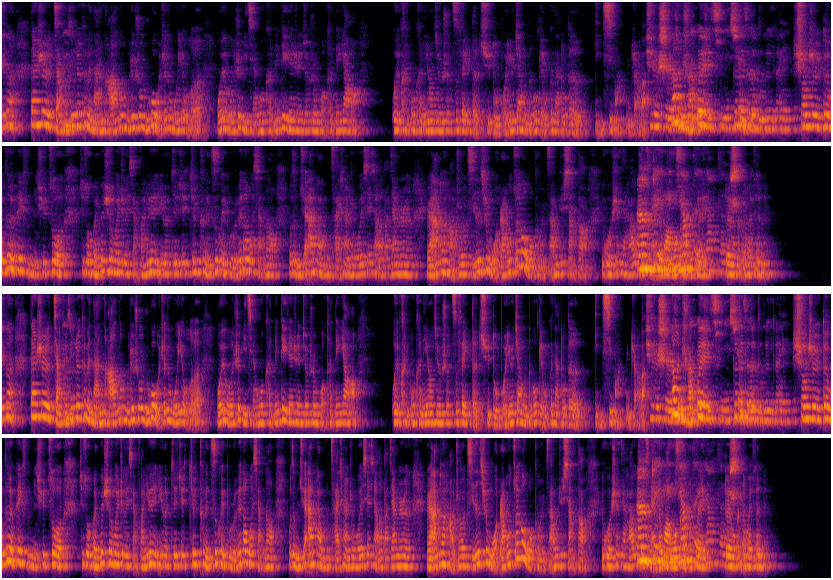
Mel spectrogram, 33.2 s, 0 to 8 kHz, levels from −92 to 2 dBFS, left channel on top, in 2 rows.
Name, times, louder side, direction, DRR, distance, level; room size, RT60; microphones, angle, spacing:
voice 1, 0.0-4.0 4.3-7.1 7.8-11.6 11.9-12.9 13.4-14.2 14.6-29.3 29.6-30.7 31.0-31.9, right 3 dB, 50° right, 5 dB, 0.4 m, -29 dB
voice 2, 12.9-16.2 17.2-17.3 29.3-31.8, equal, 75° right, -3 dB, 0.8 m, -28 dB
3.2 x 2.0 x 2.7 m, 0.65 s
head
